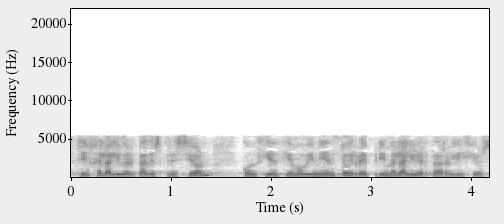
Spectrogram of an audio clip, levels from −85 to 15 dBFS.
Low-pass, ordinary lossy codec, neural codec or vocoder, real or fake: 5.4 kHz; none; none; real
